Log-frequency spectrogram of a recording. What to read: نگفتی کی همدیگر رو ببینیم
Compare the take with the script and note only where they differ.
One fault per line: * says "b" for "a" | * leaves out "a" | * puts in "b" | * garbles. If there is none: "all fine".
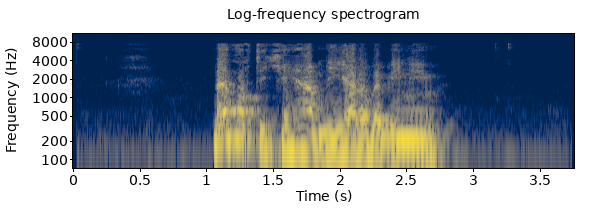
all fine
